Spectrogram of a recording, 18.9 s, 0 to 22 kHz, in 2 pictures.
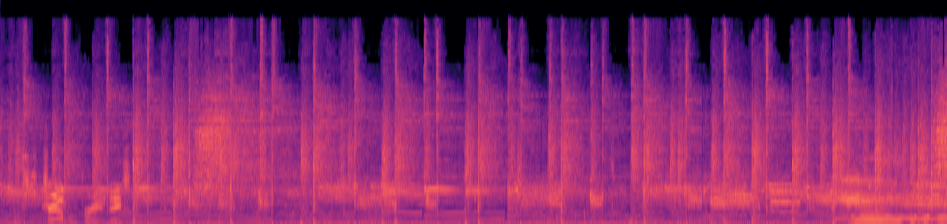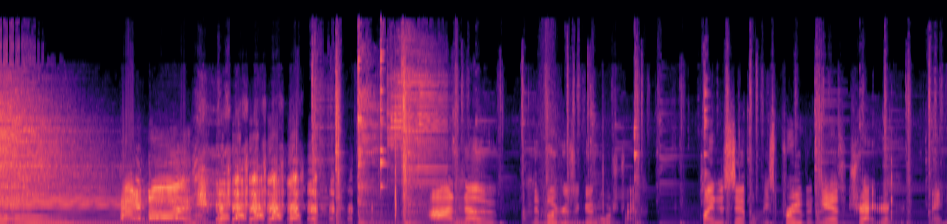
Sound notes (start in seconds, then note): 8.4 giggling; 11.3 laughter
